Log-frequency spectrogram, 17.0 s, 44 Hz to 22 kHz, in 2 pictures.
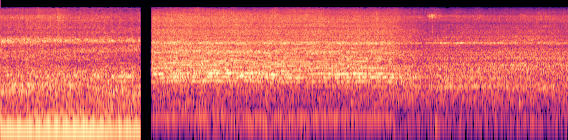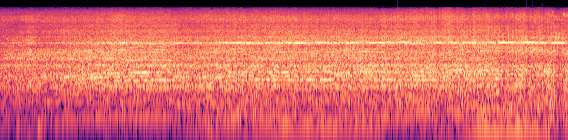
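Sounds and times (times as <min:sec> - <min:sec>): diesel truck engine under load: 0:00.0 - 0:02.1
steady high whine: 0:00.0 - 0:02.1.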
